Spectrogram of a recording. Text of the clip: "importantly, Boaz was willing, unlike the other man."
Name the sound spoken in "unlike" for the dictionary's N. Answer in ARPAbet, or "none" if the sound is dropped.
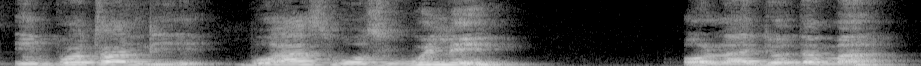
none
